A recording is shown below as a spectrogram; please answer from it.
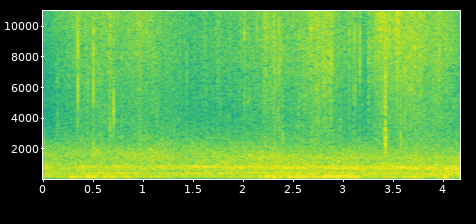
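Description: Clothing rubbing and rustling against a handheld camera's microphone as it is carried, a steady scratchy noise with scattered sharp crackles.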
